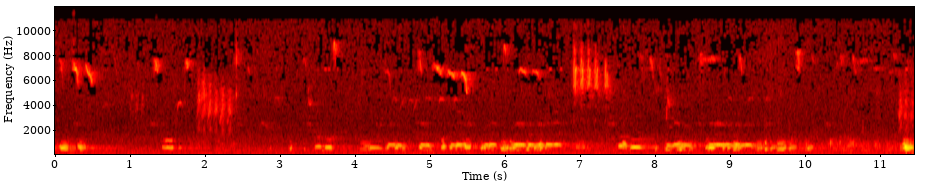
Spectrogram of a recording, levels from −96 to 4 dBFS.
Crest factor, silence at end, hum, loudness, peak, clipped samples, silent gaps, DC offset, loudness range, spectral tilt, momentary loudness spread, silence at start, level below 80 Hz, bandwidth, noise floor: 22 dB; 0 s; none; -42 LUFS; -20 dBFS; under 0.1%; none; under 0.1%; 9 LU; -2 dB/octave; 18 LU; 0 s; -70 dBFS; 12 kHz; -61 dBFS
